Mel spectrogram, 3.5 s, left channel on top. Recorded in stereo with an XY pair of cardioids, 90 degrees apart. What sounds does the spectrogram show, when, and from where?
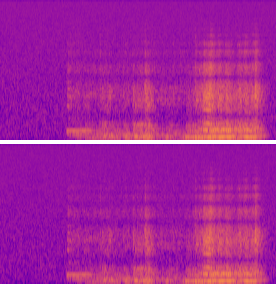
0.8 s a squeak: 5° left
